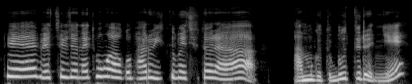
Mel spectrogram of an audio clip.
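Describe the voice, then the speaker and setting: A woman's voice: high-pitched, very animated, brisk, no echo, clean studio sound, faint music behind, pitched above the performer's own voice. A woman voicing a reproachful, pushy middle-aged mother-in-law who talks down and scolds in a story reading. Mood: puzzled, calm.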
